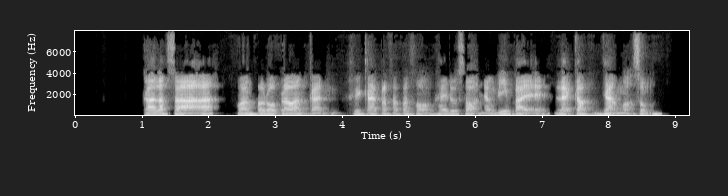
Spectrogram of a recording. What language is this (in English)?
Thai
